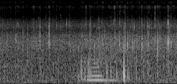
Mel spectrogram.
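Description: Rain pattering on rocks in a windy downpour, a steady hiss with a few close drops and a brief tonal squeak partway through, no talking.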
